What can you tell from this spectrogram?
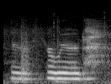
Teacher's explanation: the sentence has a flat intonation that emphasizes judgment in this insult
